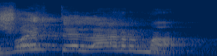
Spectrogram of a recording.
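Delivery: police-style yelling in chorus.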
